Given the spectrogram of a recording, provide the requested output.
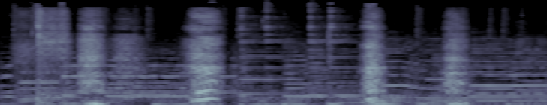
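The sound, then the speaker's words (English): A voice acts out a building sneeze: four breathy, rising gasps in an uneven rhythm, each hanging in the air, but the sneeze itself never arrives. “When you're about to sneeze, but it goes away.”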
